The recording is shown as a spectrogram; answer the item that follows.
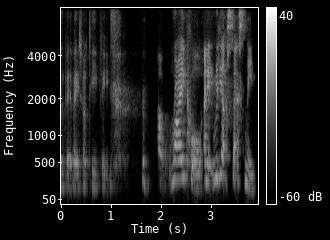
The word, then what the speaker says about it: Ryeqo: RyeQol. And it really upsets me the way you spell it.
